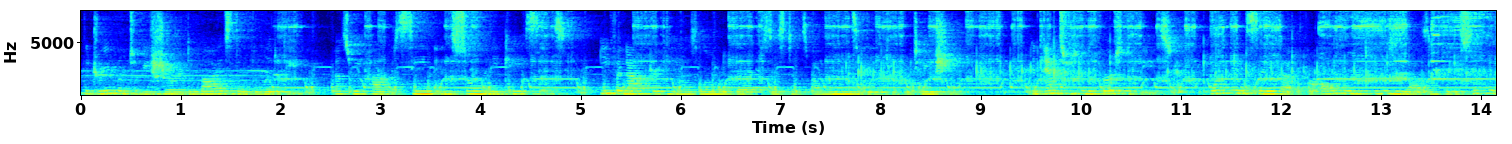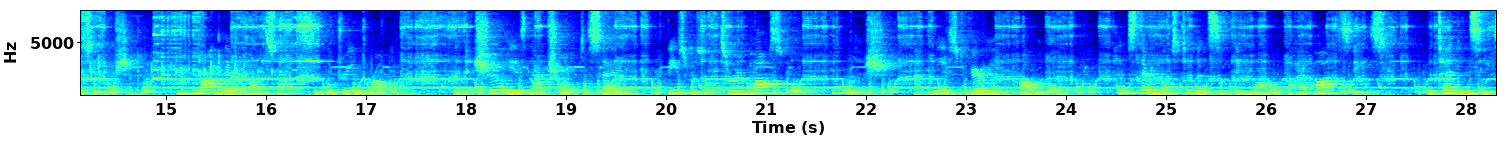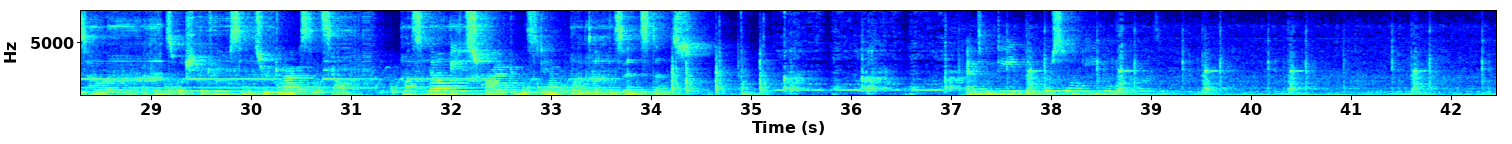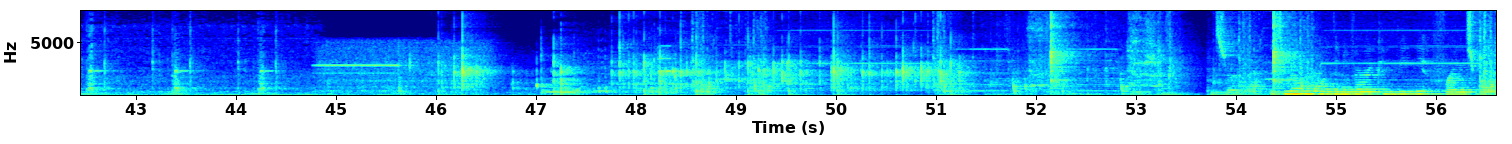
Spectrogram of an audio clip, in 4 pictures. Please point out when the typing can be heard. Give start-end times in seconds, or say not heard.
7.5-16.4, 46.0-54.9.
